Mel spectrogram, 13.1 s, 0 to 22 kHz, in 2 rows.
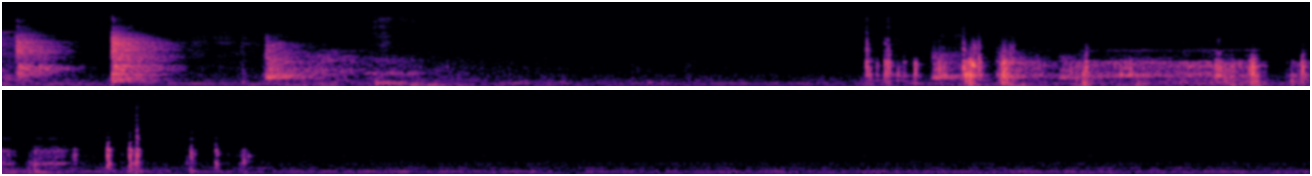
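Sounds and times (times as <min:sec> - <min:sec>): sharp clicks taps and scuffling: 0:04.3 - 0:07.8.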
